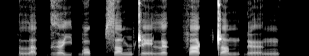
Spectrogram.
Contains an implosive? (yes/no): yes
